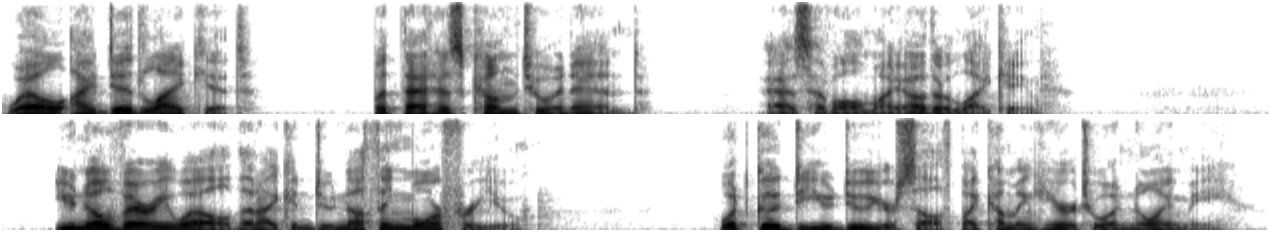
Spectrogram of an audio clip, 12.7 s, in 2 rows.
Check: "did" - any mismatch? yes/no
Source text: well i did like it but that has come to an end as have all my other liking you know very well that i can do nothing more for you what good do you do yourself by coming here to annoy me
no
